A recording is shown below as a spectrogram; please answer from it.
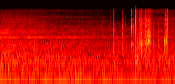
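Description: Quiet background noise with a faint steady high hum, then a quick cluster of sharp clicks near the end.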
